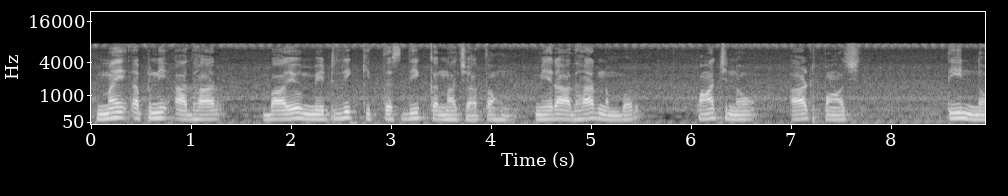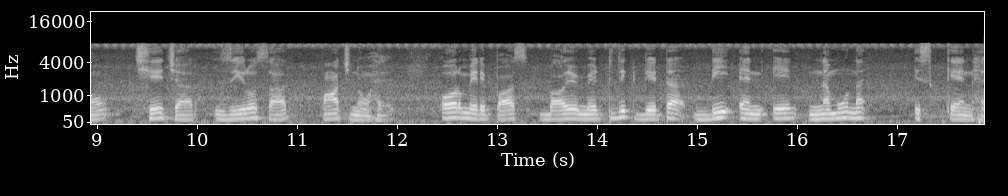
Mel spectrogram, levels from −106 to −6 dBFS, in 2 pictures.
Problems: constant background noise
